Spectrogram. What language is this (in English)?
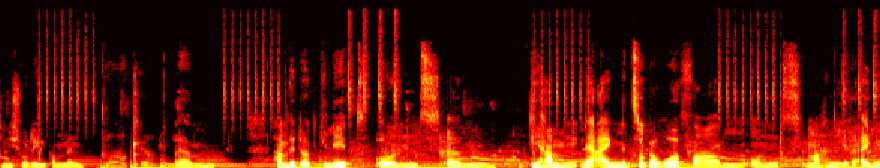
German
